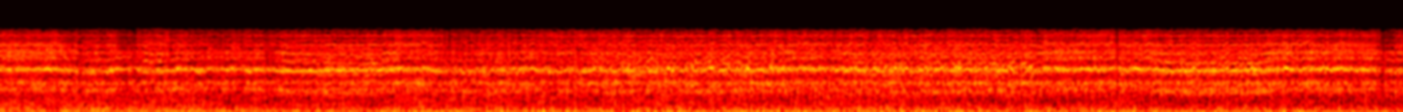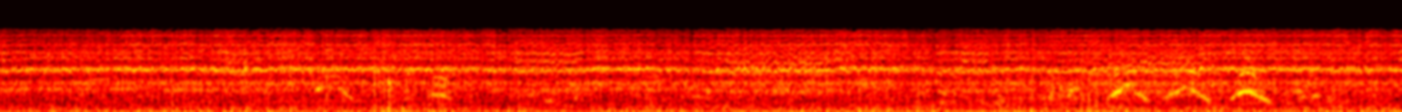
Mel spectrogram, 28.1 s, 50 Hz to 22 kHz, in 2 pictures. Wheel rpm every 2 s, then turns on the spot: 230, 220, 220, 210, 220, 220, 220, 230, 230, 230, 220, 220, 220, 230.
none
